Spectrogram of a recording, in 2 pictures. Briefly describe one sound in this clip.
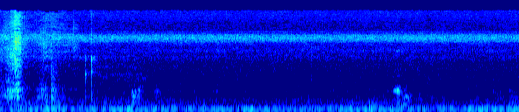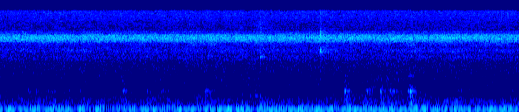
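A soldering iron tip taps and scrapes softly against metal pins.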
